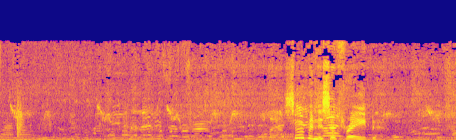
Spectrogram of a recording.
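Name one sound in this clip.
A woman talks softly nearby.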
